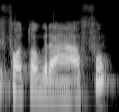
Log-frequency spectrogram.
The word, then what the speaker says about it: fotografo: Olha só a sílaba mais forte. Fotografo, tá? É diferente de fotográficos. O gra é mais forte, ó. Ela é proparoxítona aqui, ó. E aqui ela é paroxítona, porque o gra é mais forte aqui, ó.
